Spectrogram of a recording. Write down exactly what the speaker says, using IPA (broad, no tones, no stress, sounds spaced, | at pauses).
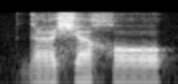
ɡ æ ɕ æ χ ɔ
